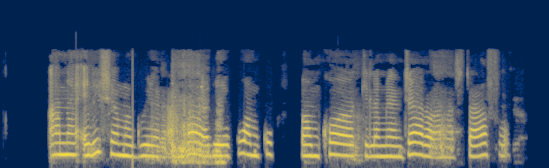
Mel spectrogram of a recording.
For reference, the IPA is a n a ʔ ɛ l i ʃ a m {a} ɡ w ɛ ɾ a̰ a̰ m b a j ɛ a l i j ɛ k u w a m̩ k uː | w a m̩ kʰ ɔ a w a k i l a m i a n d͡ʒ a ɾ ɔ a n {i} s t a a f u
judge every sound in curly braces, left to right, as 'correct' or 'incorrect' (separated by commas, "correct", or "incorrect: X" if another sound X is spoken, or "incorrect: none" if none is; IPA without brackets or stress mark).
correct, incorrect: a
